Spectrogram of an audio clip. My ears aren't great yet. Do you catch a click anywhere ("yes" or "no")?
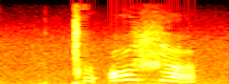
yes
